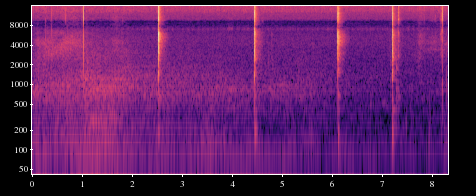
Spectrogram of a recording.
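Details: Yamaha XMAX 125 (2010) scooter with new battery, won't start: single sharp click every second or two, no cranking; cause found to be a bad starter relay.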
